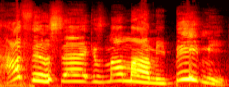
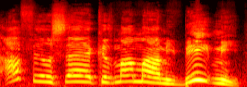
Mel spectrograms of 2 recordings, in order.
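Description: First: Put-on even higher, louder child confession; little girl again. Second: Put-on high, slow child confession; little girl. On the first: Neffy repeats it to the whole class, higher and louder. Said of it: "She said it again". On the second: Neffy tells the class why she is sad, high and slow. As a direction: say it slowly like an innocent preschooler. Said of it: "and Neffy like".

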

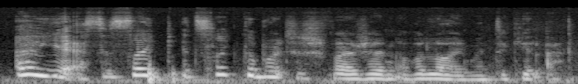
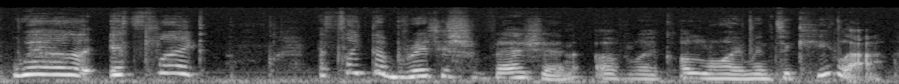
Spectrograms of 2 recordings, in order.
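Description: First: Shaky-skilled British imitation, quick delivery; attempted British accent. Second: Attempted British accent slipping into Australian; higher-pitched botched British, Australian on the vowels; British turning Australian. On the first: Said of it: "I don't know how to do a British accent". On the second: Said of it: "Getting Australian".

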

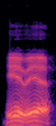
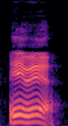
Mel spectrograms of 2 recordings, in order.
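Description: First: Said in the usual way. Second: A high, loud call of approval. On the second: A narrator's reading. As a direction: cheer the boss on from the benches. Workmen loudly approving the boss.

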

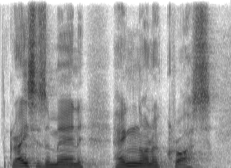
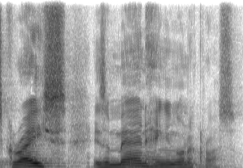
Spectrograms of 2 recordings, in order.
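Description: First: Preacher hits hanging in the repeat; stress on hanging. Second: Grace stressed, falling at the end; preacher hits Grace. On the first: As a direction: lean on the word hanging. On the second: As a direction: lean on the word Grace. Repeated preaching line. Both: Acted.

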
